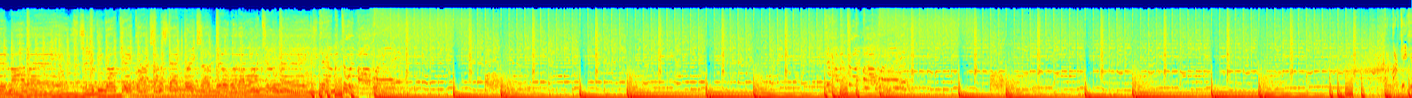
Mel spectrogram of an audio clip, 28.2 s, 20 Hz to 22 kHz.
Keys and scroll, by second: 13.4 x, 20.7 ctrl+alt+shift+e, 24.0 Return.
